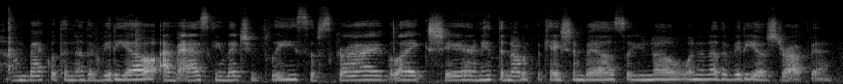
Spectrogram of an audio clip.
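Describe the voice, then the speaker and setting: A woman from Ohio sharing a reflective faith talk on her vlog, speaking slowly and haltingly with many pauses and fillers, emotional and near tears. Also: mid-range voice, flat delivery, vocal fry, reverberant, slight background noise. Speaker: vlogger.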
